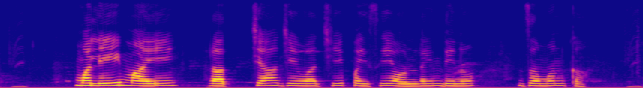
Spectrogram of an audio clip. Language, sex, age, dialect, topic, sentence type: Marathi, female, 25-30, Varhadi, banking, question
